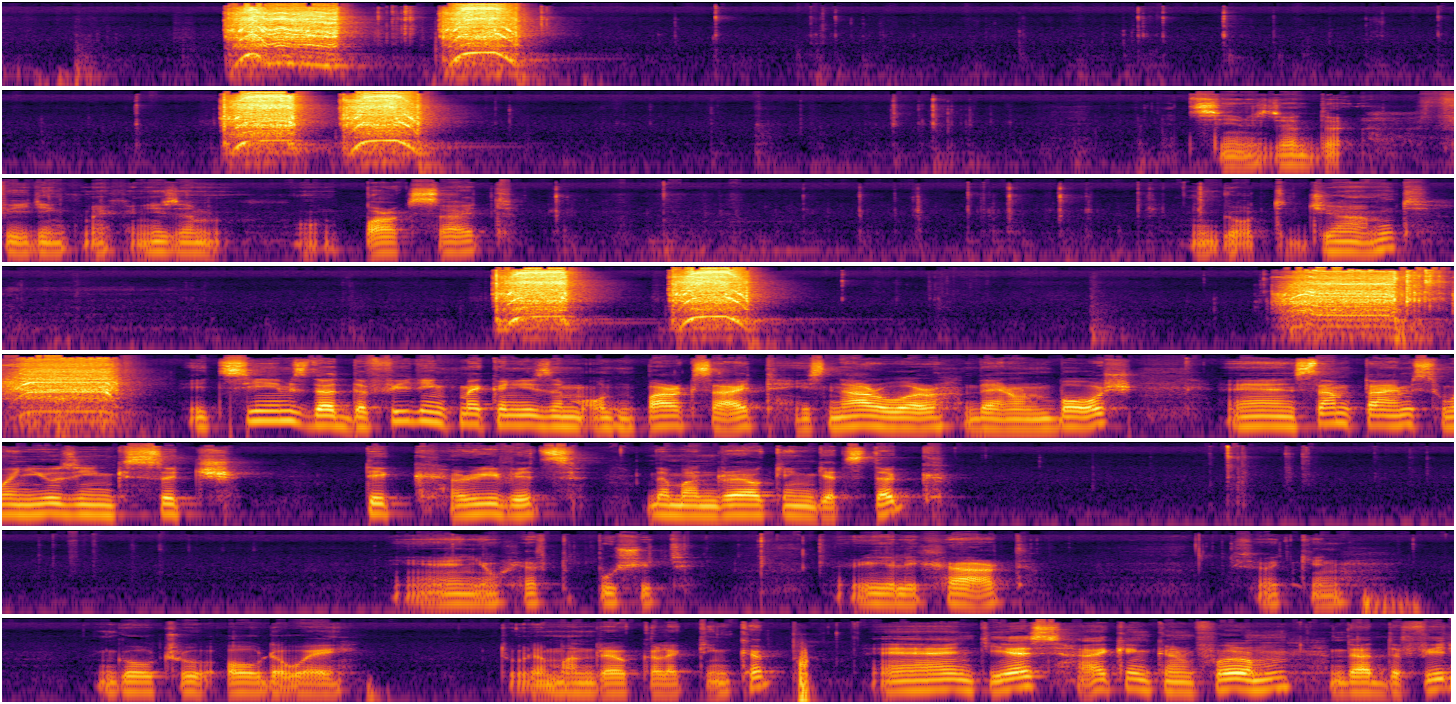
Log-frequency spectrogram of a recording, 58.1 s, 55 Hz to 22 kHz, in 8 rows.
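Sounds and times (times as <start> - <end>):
rivet gun motor running: 1.1 - 2.8, 8.4 - 9.5, 24.2 - 25.7, 28.1 - 29.8.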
